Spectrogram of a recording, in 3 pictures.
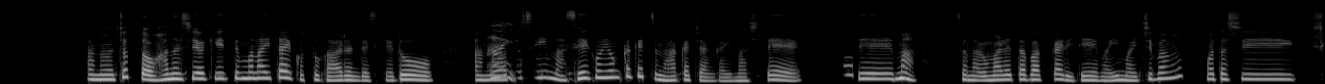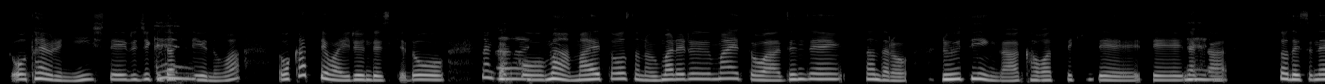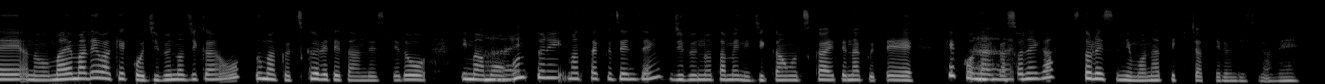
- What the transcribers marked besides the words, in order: none
- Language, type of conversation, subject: Japanese, advice, 家事や育児で自分の時間が持てないことについて、どのように感じていますか？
